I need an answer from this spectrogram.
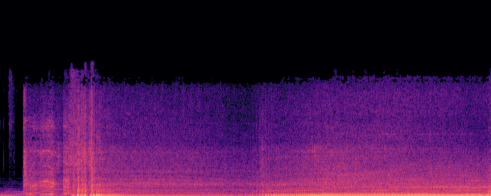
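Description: Car engine starting and accelerating as a sound effect: a clattering crank at the start settles into a steady idle, then the engine revs up and its pitch climbs and holds high.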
